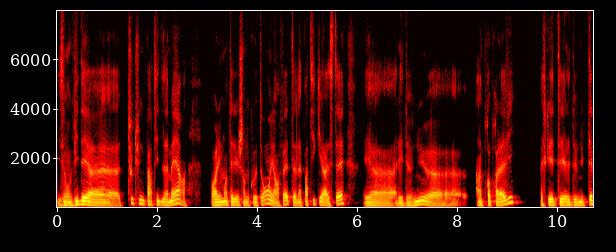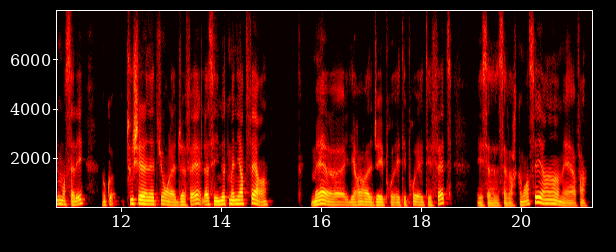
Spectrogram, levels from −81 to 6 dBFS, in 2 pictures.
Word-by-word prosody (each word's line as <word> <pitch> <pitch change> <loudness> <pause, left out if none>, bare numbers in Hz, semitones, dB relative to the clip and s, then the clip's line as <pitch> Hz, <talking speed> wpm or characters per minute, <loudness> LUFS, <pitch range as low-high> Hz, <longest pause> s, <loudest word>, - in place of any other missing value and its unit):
Ils 100 +3 -1
ont 110 -1 +2
vidé, 125 +6 +5
heu, 105 -4 +1
toute 175 -1 -6
une 150 -3 -1
partie 130 -1 -1
de 115 - -2
la 110 -1 +1
mer, 135 - +2 0.5
pour 105 - 0
alimenter 120 +2 +3
les 110 -1 +1
champs 110 +1 -3
de 105 - -3
coton. 130 +11 -1
Et, 130 - +1
en 95 -1 -1
fait, 130 +6 -2
heu, 105 - +1
la 100 0 -2
partie 125 +6 -5
qui 130 - 0
restait 110 +10 +1 0.4
et, 100 0 0
heu, 100 -1 -1
elle 95 - -4
est 100 - 0
devenue, 105 +8 +1
heu, 100 -3 -2 0.4
impropre 115 +2 -1
à - - +4
la 120 +4 +4
vie. 205 +7 -1 0.5
Parce 110 -2 -4
qu'elle 115 - +3
était, 110 +1 +1
elle 110 -1 +3
est - - 0
devenue 110 0 -2
tellement 150 +2 +1
salée. 130 +6 -1 0.3
Donc, 120 +3 -4
heu, 130 - -3 0.3
toucher 160 0 +4
la 150 -2 +7
nature, 140 +1 +1
on 125 - +1
l'a 105 -1 0
déjà 115 +3 0
fait. 140 +8 +1
Là, 130 +1 +1
c'est 130 -1 0
une 130 +2 +3
autre 145 +1 +1
manière 150 +1 +3
de 155 - -13
faire, 160 -4 +3
hein, 120 +2 -4 0.8
mais, 135 +8 +4
heu, 115 -3 0
l'erreur 110 +3 -1
a 115 - +2
déjà 110 +2 -2
é - - 0
pre 105 0 -6
été 105 0 -3
pre 125 - -4
été 105 -2 -3
faite, 180 - -2 0.5
et 95 -1 -4
ça 95 +1 -3
ça 95 +2 -4
va 95 0 -4
recommencer, 135 - +1
hein. 160 -5 +1
Mais 95 -5 -3
enfin, 90 0 -6
115 Hz, 220 wpm, -22 LUFS, 105-140 Hz, 0.8 s, la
